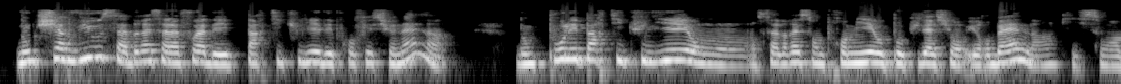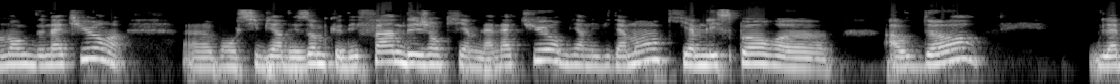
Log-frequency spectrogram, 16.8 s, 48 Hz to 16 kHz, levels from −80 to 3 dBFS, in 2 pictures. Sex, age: female, 20-39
